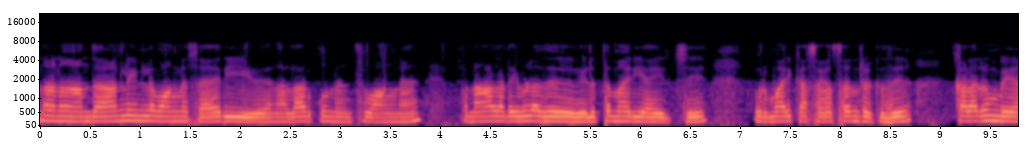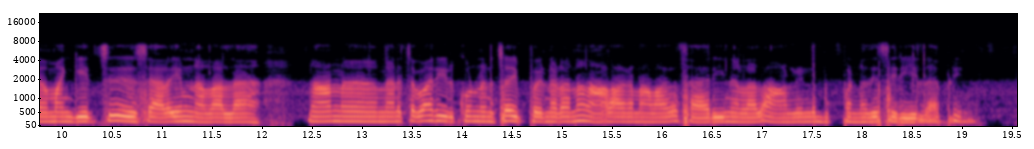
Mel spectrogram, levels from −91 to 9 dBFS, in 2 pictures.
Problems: none marked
